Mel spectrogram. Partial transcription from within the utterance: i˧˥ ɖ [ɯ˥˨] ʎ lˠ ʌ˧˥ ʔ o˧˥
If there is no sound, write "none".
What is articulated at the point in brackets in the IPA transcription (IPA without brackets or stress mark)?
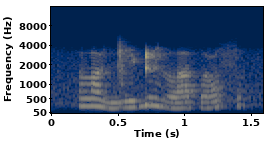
ɯ˥˨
